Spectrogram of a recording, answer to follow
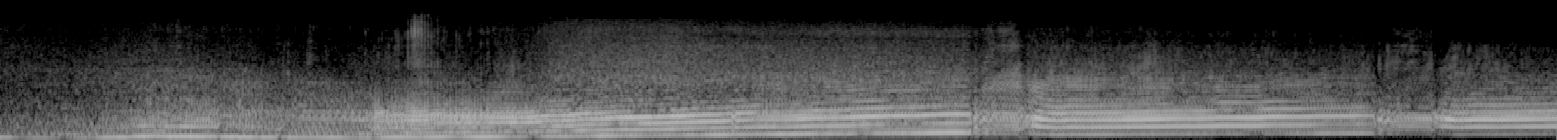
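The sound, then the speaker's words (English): A rally car driven by Alison and Adrian passes a corner on a rally stage, its engine roaring past, revs climbing and shifting through gears as it accelerates by, loud throughout with no voices over it. “Based on the time they were scheduled to start the stage, Alison and Adrian should be passing the corner about now, but there's no sign of the car.”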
